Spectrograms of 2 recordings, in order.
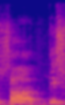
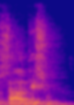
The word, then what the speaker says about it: سادس: ستة أصله سادس ولكن يصعب نطق تا فنغيرها دالا. نقول سادس نقول سادس. السادس فهذا الدال أصله تا صحيح.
